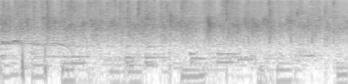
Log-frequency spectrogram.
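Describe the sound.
A church audience gives steady applause on an afternoon to welcome an online community joining from around the world. The dense, even clapping runs throughout over low, sustained musical tones.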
